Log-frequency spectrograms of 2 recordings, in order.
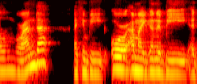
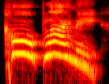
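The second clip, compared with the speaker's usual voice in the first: badly faked Australian accent, pitched way up; much slower than usual. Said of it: "Why not go down under?".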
